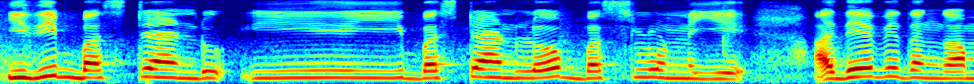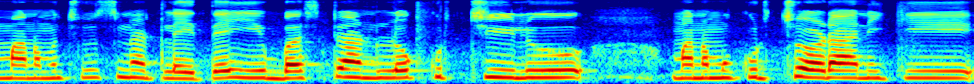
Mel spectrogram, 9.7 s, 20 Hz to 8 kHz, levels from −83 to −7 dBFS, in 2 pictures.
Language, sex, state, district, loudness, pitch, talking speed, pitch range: Telugu, male, Andhra Pradesh, Guntur, -16 LUFS, 255 Hz, 110 wpm, 245-270 Hz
